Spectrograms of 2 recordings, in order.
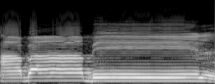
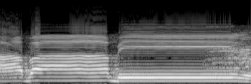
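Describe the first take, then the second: Both takes have the same delivery.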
